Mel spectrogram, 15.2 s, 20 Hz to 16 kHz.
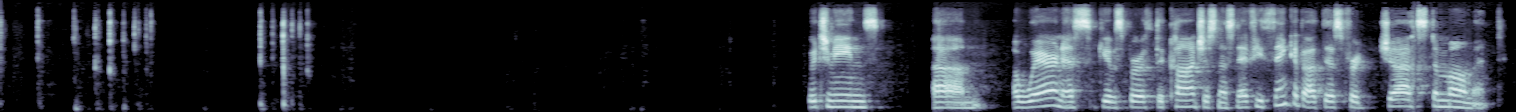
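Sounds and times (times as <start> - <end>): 
typing on a computer keyboard: 0.0 - 1.6, 2.6 - 3.2
speech: 8.1 - 15.1.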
